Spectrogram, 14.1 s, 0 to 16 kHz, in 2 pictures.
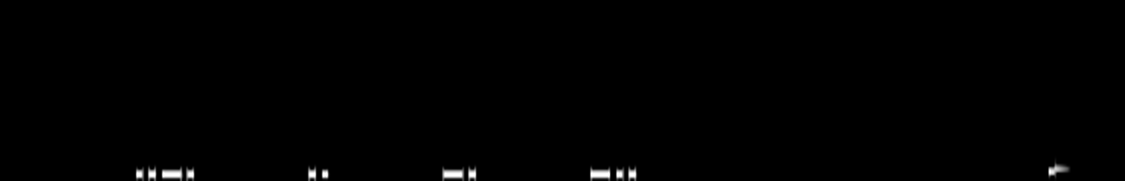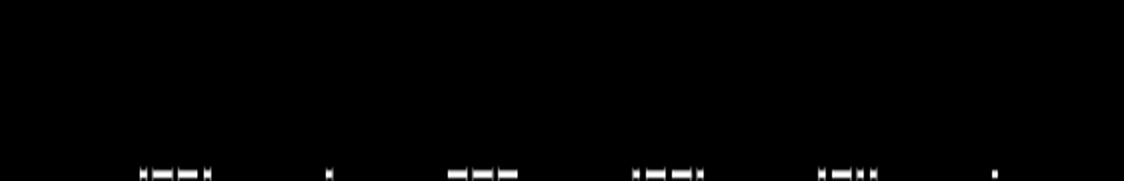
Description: Morse code, heard as a keyed tone, about 31 wpm, spaced as for 10 wpm, 690 Hz. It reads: FIND PEOPLE
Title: 6x Character Spacing - Top 100 Words - 30wpm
